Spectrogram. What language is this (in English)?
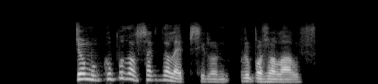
Catalan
